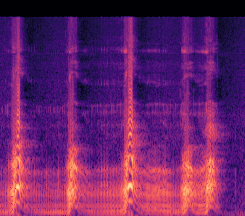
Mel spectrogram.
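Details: Kaiser the dog barks five times over about three seconds, loud punchy yaps at uneven gaps with a steady low hum underneath.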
